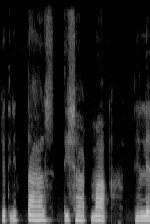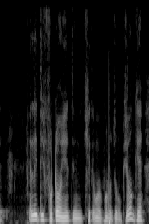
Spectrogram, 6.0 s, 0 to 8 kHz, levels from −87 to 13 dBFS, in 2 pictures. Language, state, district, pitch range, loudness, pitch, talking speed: Kokborok, Tripura, West Tripura, 140-160 Hz, -17 LUFS, 155 Hz, 120 wpm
